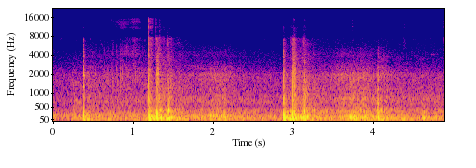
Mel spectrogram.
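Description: Aerial firework shells bursting: two loud booms about a second and three seconds in, with smaller pops between them, over the steady low rush of Niagara Falls.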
